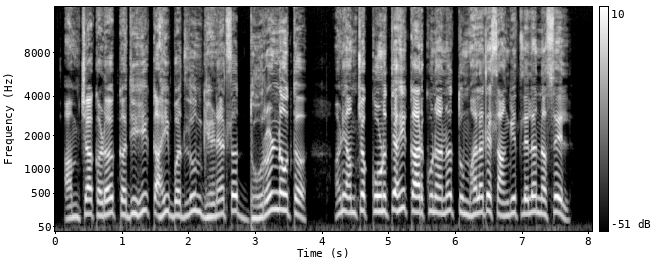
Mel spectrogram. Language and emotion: Marathi, surprised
